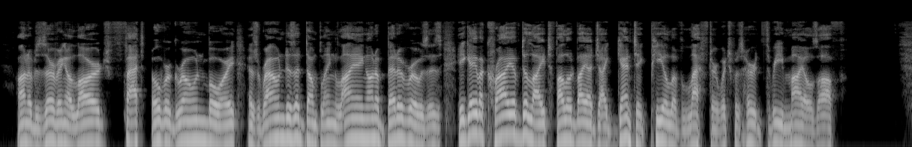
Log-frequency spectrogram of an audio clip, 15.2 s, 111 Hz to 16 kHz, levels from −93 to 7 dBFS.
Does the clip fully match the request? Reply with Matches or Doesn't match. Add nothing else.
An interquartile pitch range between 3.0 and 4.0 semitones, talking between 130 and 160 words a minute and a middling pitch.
Doesn't match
